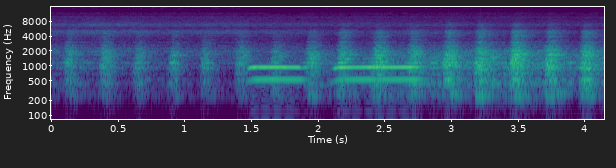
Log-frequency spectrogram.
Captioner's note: Gordon's Whistle Blows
